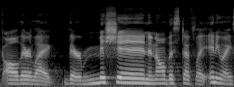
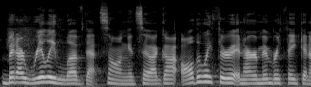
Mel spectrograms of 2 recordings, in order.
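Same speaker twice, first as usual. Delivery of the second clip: normal talking voice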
